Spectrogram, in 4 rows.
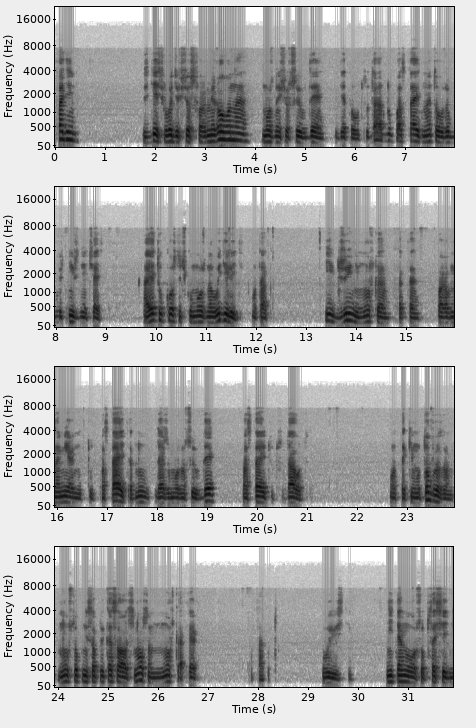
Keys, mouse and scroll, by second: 4.5 shift+d, 9.1 click, 10.0 middle click, 12.3 click, 13.7 g, 15.7 middle click, 22.1 middle click, 28.1 middle click.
